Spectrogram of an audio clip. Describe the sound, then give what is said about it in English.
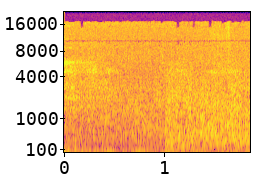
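A thunder rumble from a lightning strike in a film scene shot partly on location and partly on a soundstage: a steady, low, broad roar that swells slightly partway through, with no sharp crack and no voices. “That's lightning.”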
